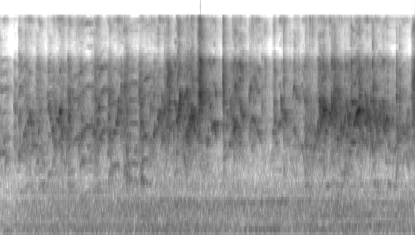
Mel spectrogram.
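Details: Budgie chorus meant to stimulate budgerigars: a rolling high-pitched warble of many chirps, building in busy bursts, with a couple of clear whistled notes near the end.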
